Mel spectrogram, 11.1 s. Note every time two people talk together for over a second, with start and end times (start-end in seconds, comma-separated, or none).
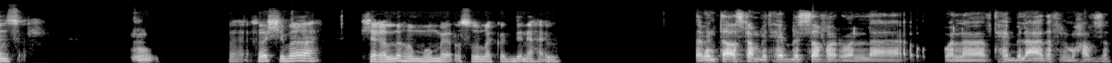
none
